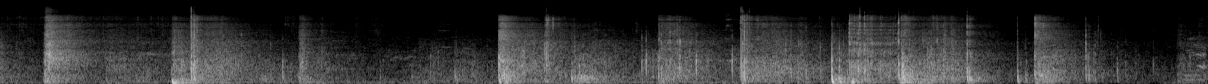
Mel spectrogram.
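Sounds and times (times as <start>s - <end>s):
firecrackers bangs and pops: 0.0s - 12.0s.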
